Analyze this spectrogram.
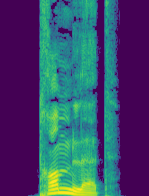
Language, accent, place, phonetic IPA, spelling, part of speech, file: German, Germany, Berlin, [ˈtʁɔmlət], trommlet, verb, De-trommlet.ogg
- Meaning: second-person plural subjunctive I of trommeln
